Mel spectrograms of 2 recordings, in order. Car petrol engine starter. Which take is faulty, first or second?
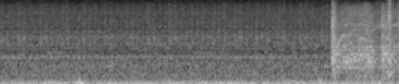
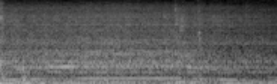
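second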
